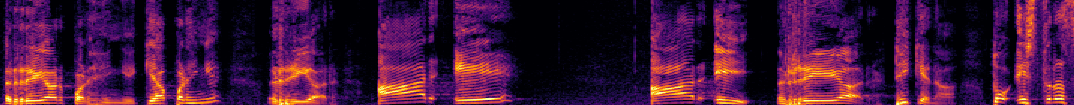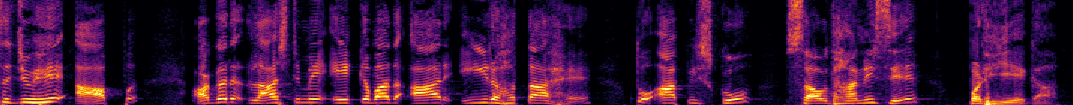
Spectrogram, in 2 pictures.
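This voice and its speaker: A man's voice: high-pitched, big pitch swings, slow pace, pushed and bright, no room sound. A man teaching an English reading lesson, spelling out words letter by letter, asking the class how each word is read and answering himself with repeated readings. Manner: asks the class questions and answers them himself.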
